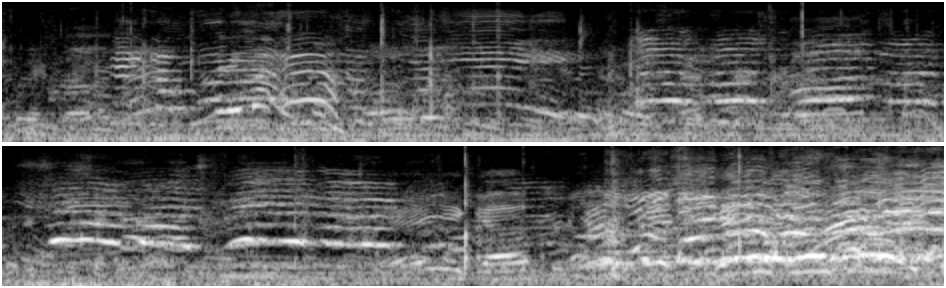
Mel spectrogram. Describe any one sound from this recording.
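Young girls shout and cheer loudly outdoors.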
